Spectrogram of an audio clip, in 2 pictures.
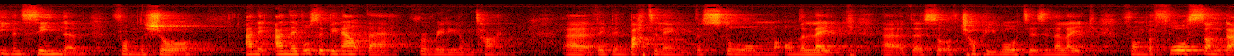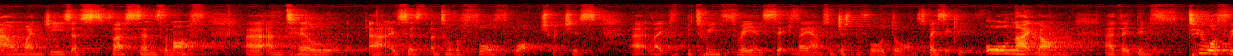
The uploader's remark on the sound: Streamed live at St Paul's Shadwell.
